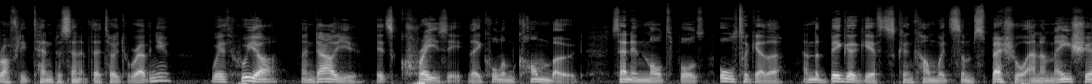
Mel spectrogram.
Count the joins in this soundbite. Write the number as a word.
two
